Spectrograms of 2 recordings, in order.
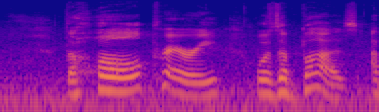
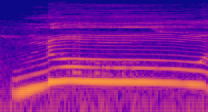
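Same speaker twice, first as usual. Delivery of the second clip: loud shouted no; crowd yell; 9 semitones higher, 9 dB louder than usual. A narrator's reading. Crowd answers Pipsqueak about fuzz, loud shouted no. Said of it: "the crowd yelled".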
